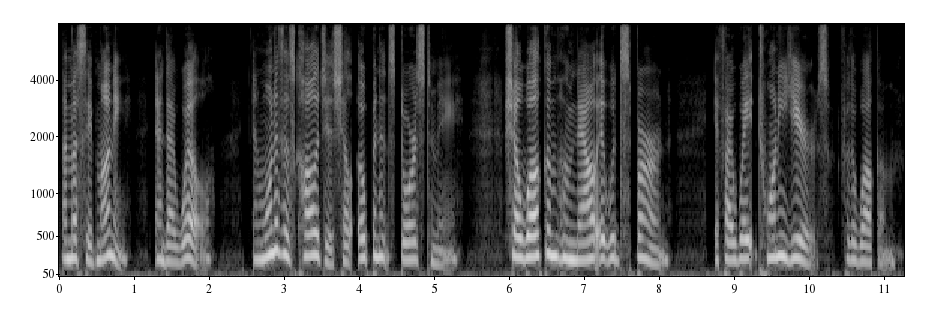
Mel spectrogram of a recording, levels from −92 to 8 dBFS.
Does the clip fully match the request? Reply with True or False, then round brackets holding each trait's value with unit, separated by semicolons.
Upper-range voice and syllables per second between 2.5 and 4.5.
False (220 Hz; 4.8 syllables/s)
